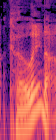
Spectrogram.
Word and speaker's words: Kalina: Yeah, anyway, so SBS, they pronounce him Chilena. Yeah. And then you go to Fox Sports and they go Curlina. And so, we're thinking, which one is it? And then it dawned on us, we've got the FFA pronunciation guide. So have a look. So we go through the Gold Coast list, and we go. Jason Kalina, and it's Kalina. – I'm like, okay, well that settles it.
